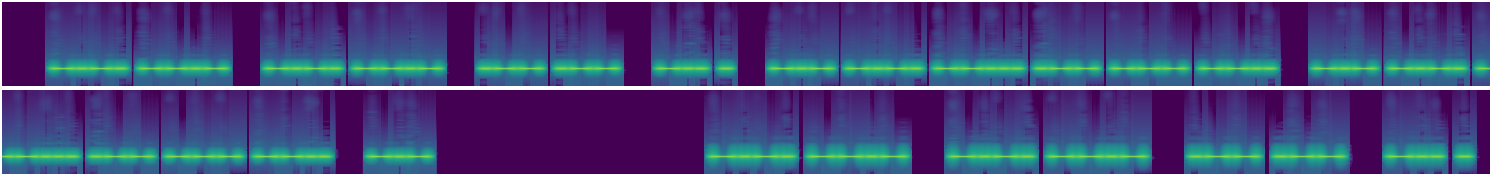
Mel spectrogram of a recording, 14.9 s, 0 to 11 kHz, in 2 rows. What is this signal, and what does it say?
Morse code, heard as a keyed tone, about 34 wpm, 700 Hz. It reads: CQ CQ WW DE KC7WOZ KC7WOZ K CQ CQ WW DE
